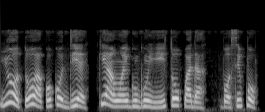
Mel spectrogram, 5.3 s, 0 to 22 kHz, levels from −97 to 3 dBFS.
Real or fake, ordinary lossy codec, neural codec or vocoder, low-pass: real; none; none; 7.2 kHz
